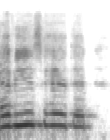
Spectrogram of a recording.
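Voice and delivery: very high, put-on pixie voice. Acting out a woman getting her line wrong before her best friend candidates, use the pixie voice. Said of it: "she was using the pixie voice".

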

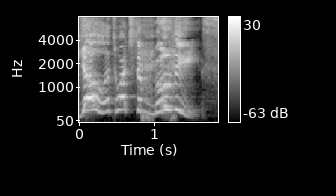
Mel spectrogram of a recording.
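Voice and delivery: hyped-up, over-eager, high voice with swooping excited pitch. Retelling the other speaker's opening: imitating an enthusiastic friend. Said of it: "And you're like".

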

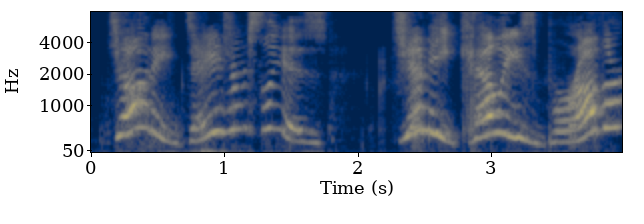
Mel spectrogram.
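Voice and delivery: loud drawn-out exclamation. Retelling a movie scene outside a janitor's closet: imitating a loud exclamation. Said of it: "he says real loud".

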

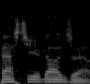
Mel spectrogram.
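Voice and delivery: gentle, understated, very quiet, very low murmur. Retelling how Jerry actually warned the pastor: imitating Jerry's subtle, nice tone. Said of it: "that subtle, nice".

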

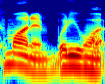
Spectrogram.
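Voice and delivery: put-on smooth, charming voice. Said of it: "He's got the voice".

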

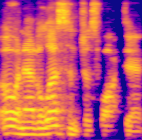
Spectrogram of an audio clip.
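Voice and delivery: put-on offhand, casual, matter-of-fact plain delivery. Speaker retells what a man suddenly said while they sat there, retelling a flat matter-of-fact remark. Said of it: "he said it so matter of fact".

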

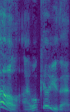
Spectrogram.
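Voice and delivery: normal talking voice

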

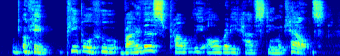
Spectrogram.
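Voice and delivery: ordinary talk, nothing marked

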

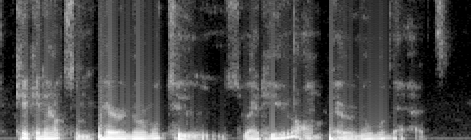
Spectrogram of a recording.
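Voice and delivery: sultry, smooth radio DJ style voice. Podcast co-host opening the new episode, in a sultry radio voice. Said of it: "Look at [name] with that sultry".

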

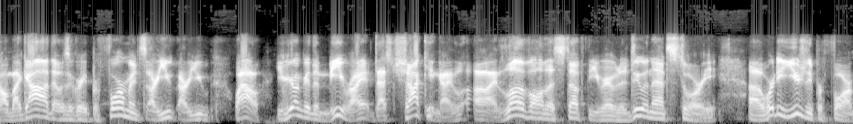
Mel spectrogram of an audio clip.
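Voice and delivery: mock overexcited, eager, swooping babbling gush. Retelling a character's gushing praise after a performance: imitating an enthusiastic fan. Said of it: "he's just really enthusiastic".

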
